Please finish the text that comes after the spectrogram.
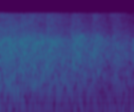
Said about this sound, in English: I didn't do it for that, but I mean, if you're gonna applaud, applaud. Because God's Word is great.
